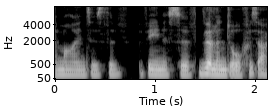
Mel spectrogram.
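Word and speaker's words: Willendorf: picture in their minds as the Venus of vill andorf is that how you say it yes what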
